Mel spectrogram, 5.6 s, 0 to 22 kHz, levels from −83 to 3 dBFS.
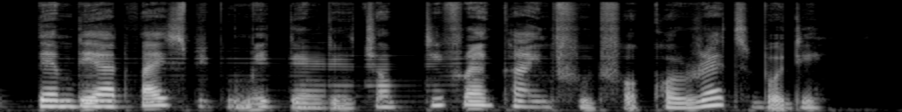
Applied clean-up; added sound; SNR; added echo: neural mask model DeepFilterNet 3.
